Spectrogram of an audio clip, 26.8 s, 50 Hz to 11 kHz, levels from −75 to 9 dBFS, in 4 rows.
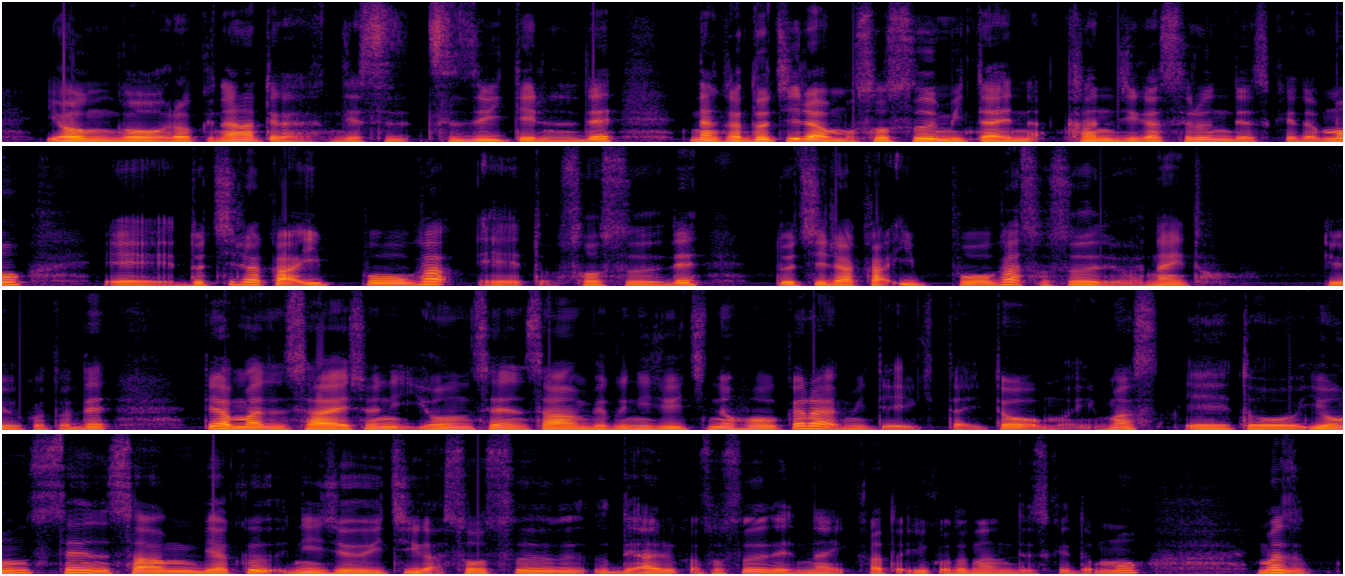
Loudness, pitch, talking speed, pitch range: -19 LUFS, 125 Hz, 315 characters per minute, 110-150 Hz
